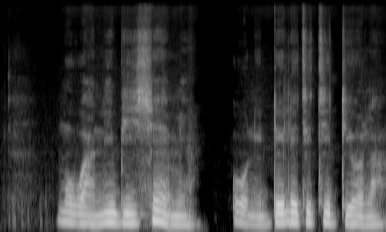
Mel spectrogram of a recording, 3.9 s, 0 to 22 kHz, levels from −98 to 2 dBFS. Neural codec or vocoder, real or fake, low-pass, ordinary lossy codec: vocoder, 44.1 kHz, 128 mel bands, Pupu-Vocoder; fake; 19.8 kHz; none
